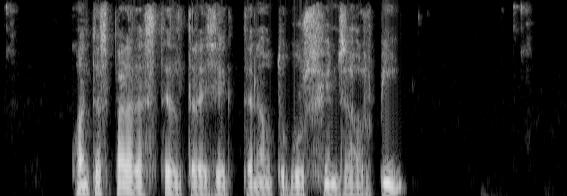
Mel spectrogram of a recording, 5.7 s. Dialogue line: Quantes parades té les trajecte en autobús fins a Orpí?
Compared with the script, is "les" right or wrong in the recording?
wrong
